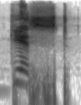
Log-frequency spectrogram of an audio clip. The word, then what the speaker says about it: guest: So, you are when you are pronouncing, the U is silent. Okay, biscuit, biscuit, and then guest, and then disguise.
